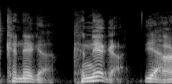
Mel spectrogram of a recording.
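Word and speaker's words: Knigga: I know how it's pronounced how is it pronounced it's kiga kiga yeah all right Noah is such a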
